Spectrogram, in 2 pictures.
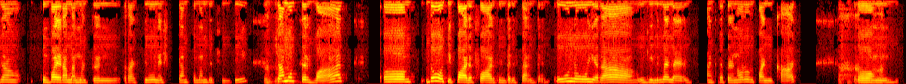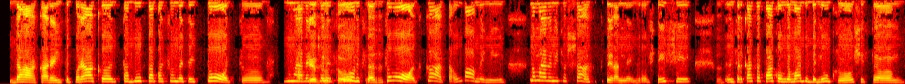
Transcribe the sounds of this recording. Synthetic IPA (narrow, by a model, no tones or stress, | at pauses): ɾakumvaɛɾamajmult̪ɨnrat͡s̪iɔnɛʃi̥kut̪amsɔlɔnd̪ɛt͡ʃizi | t͡ʃamɔbsɛɾvat̪ | əd̪ot̪ipaɾɛfuaɾt̪ɛint̪ɛɾɛsant̪ɛ̰unujɛɾaəŋɡilimɛlɛ | ant̪ɾɛpɾɛnoɾulpanikʰat̪̚ | d̪akaɾɛiʃt̪ɛpəɾakət̪abust̪apasɔnvɛt̪ɛt̪ɔt̪ | numajaɾɛt͡ʃɔɾɛsuɾsət̪ɔt̪kat̪a̰uvamɛni | numajavɛmit͡ʃɔʃanst̪ɔ̥t̪ɛɾanɛɡɾɔ̰ʃt̪iʃiənt͡ʃəɾkasəfakɔɡɾamad̪əðɛlukɾuʃiʃsə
